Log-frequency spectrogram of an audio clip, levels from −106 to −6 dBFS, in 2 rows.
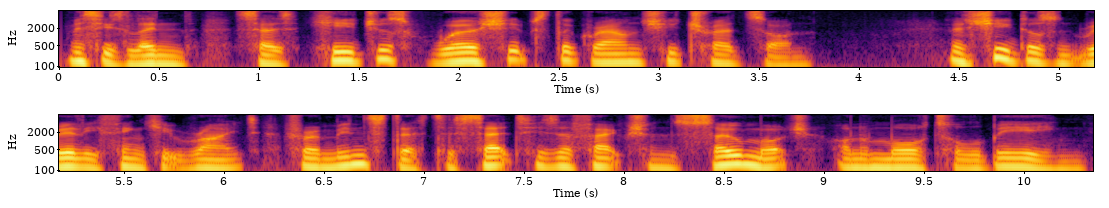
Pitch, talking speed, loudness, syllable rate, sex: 130 Hz, 180 wpm, -19 LUFS, 4.2 syllables/s, male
